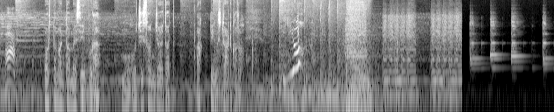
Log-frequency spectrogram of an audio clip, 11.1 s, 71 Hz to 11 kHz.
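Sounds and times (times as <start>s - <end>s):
film music: 0.0s - 10.6s.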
